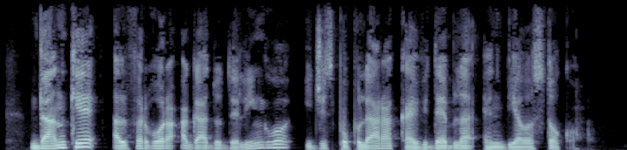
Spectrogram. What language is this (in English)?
Esperanto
